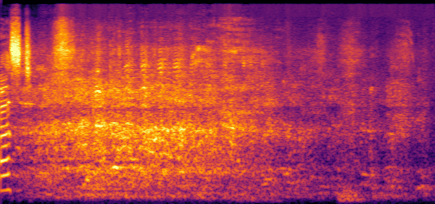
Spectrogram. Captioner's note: audience laughing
